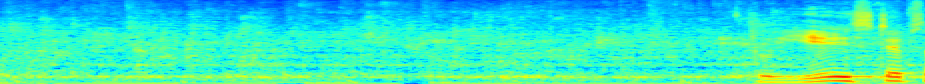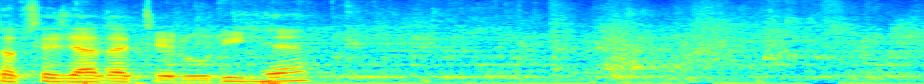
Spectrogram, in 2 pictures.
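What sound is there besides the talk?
pouring water over air cooler pads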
